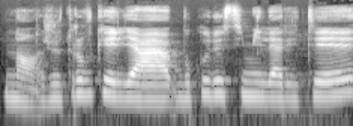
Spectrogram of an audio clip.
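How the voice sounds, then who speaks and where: This woman has an Italian accent and a medium pitch. Her intonation is monotone and flat. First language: Italian (speaking French). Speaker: artisan brand founder, former finance worker. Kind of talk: interview. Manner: halting.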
